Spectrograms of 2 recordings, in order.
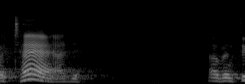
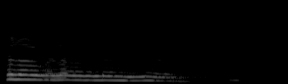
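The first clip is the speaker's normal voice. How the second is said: soft, higher echo fading away; imitated echo; 4 semitones higher, 11 dB quieter, much faster than usual. Preacher mimicking the canyon's answer, fading echo. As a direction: repeat it softly like a canyon echo. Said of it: "it comes back".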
